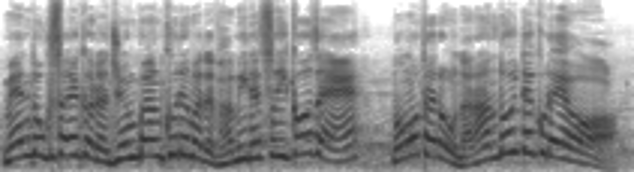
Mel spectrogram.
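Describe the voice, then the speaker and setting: A flippant, boyish slacker sidekick voiced by a woman in a radio comedy. The high voice rattles along quickly in lazy slang. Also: sing-song, fairly bright tone, full character voice. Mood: lazy, casual. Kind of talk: comic radio drama acting.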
